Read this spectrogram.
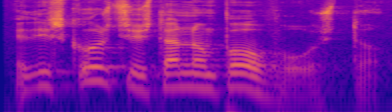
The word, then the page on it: e discorsi: dialettale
